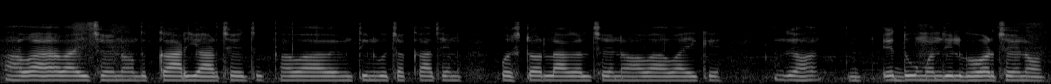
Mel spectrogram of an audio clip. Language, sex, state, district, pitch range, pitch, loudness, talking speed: Maithili, female, Bihar, Saharsa, 190-195 Hz, 195 Hz, -36 LUFS, 160 wpm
